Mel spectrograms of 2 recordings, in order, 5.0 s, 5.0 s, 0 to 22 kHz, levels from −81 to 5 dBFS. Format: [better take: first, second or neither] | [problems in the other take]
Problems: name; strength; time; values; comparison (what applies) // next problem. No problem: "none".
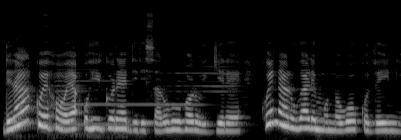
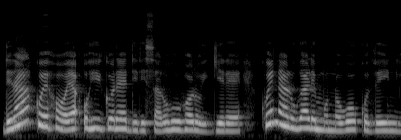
second | noise reduction (classical method log-MMSE)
